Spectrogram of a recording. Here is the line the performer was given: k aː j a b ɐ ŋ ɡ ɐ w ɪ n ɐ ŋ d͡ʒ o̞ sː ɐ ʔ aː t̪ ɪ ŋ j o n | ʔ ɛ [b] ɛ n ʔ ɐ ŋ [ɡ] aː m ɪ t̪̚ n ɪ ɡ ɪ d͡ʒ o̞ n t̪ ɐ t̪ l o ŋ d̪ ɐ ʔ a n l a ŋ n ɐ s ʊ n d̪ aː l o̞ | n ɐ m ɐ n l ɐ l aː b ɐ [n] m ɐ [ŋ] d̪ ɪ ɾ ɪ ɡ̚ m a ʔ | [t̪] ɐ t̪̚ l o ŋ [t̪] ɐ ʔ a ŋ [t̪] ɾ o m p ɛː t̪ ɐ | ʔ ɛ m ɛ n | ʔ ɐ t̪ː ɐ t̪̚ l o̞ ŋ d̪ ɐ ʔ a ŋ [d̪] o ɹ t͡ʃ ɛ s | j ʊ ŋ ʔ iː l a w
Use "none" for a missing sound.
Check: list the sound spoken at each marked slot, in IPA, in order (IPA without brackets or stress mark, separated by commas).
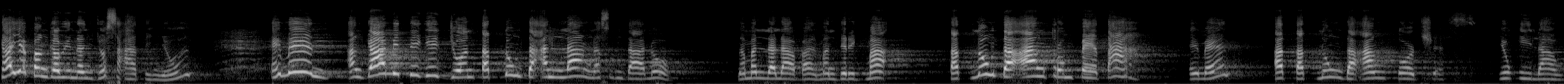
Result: m, ɡ, n, n, t̪, d̪, t̪, t̪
